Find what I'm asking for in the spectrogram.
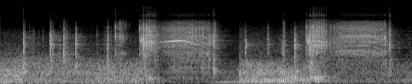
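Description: A power tool loosens the lower ball joint bolts on a Volkswagen in a repair shop, letting out several loud, close whirring bursts separated by short clicks and pauses, with no talking.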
